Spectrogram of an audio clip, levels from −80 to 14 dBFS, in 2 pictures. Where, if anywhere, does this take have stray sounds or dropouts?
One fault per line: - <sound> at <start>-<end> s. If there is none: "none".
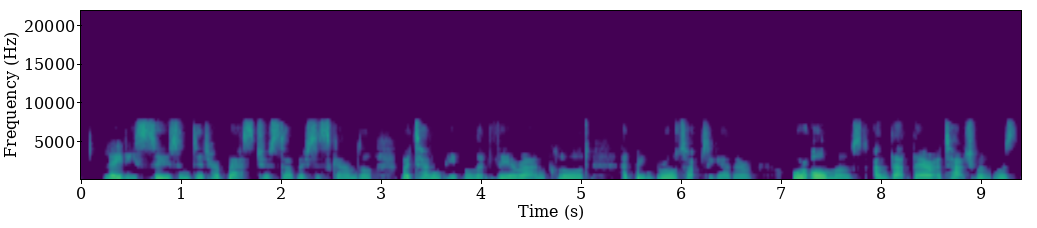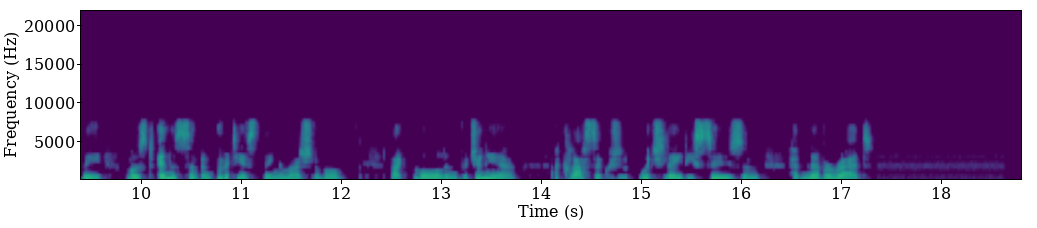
none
